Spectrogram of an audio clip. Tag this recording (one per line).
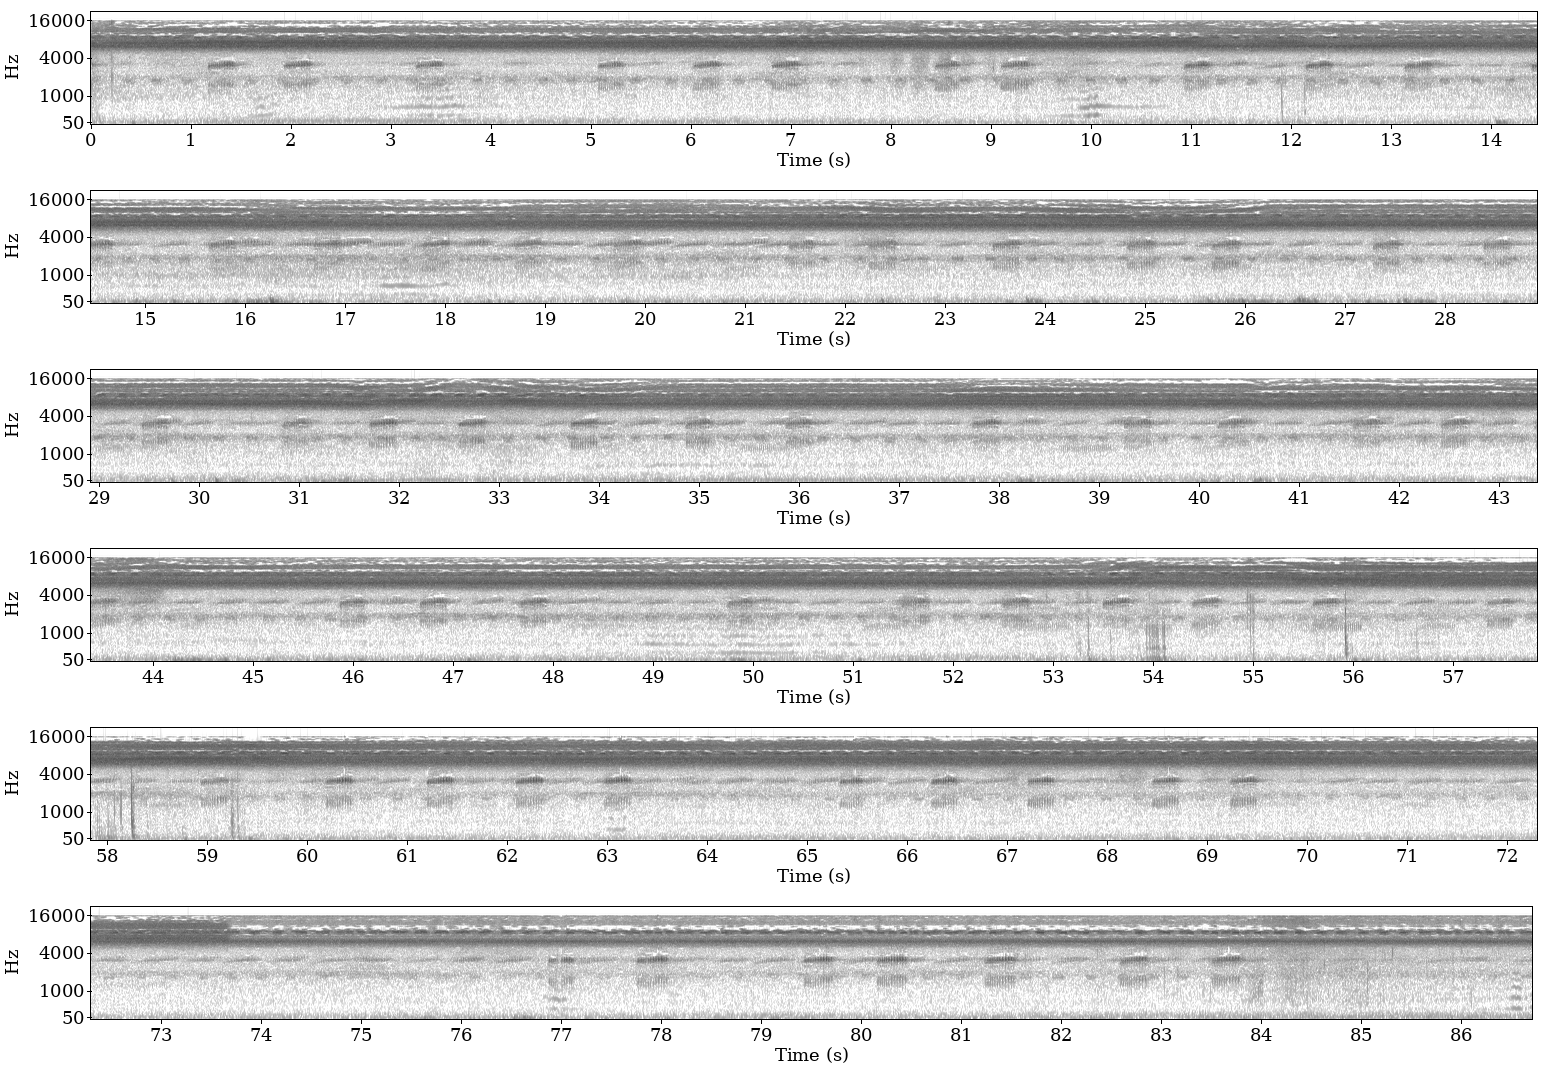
swamp
frogs
bugs
mosquitoes
night
crickets
marsh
